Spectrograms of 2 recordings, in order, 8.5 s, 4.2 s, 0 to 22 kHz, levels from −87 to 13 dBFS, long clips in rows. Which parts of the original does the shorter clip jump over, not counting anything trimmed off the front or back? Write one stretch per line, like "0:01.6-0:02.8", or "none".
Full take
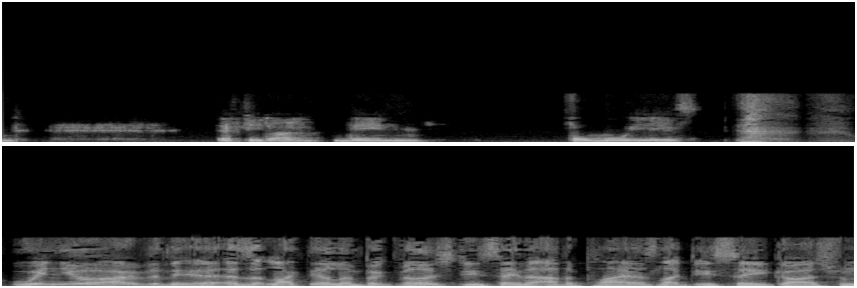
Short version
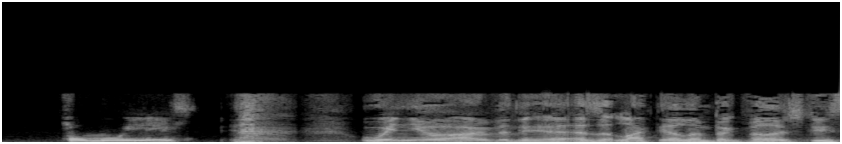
none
